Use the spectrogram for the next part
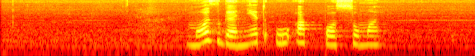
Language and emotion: Russian, neutral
